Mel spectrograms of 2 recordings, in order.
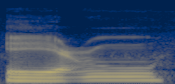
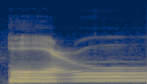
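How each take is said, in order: First: The first vowel is opened too little. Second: The first vowel is opened too little.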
